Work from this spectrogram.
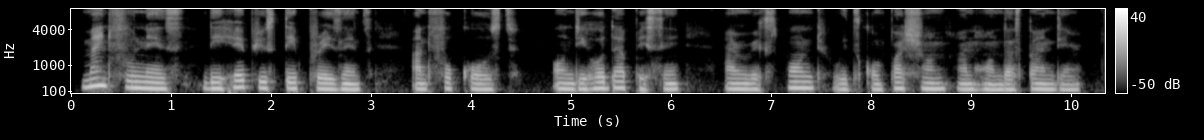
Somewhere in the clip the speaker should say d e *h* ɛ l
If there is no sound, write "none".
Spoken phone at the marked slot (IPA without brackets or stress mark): h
